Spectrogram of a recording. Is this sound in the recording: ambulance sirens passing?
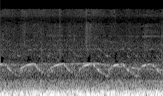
yes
